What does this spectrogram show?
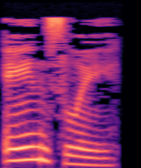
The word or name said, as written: ainsliegh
